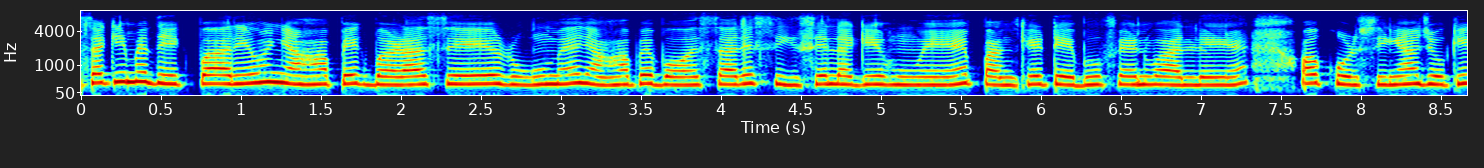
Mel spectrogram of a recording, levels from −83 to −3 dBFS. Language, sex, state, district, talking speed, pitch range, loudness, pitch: Hindi, female, Chhattisgarh, Jashpur, 210 wpm, 260-285 Hz, -13 LUFS, 270 Hz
